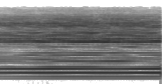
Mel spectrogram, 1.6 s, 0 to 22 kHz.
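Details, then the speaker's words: Jensen V21 upper compression driver from a 1960s Leslie speaker, on the bench playing a Hammond organ tone: steady note with a raspy, bumblebee-like buzz underneath from a worn diaphragm. "but I want you to hear the buzz underneath that kind of like a bumblebee buzz"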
